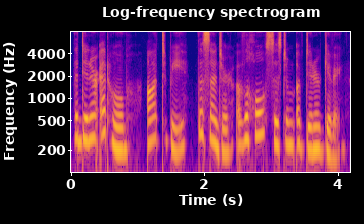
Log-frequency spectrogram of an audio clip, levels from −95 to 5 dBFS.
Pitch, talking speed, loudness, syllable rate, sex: 240 Hz, 230 wpm, -17 LUFS, 5.9 syllables/s, female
